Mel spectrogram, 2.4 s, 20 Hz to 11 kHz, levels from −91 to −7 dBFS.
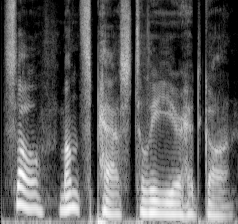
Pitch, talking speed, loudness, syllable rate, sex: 135 Hz, 200 wpm, -17 LUFS, 4.2 syllables/s, male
